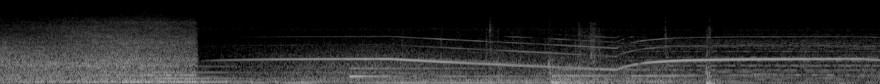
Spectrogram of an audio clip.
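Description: A police patrol car siren wails in a sweeping tone, starting abruptly and dipping low before rising again, loud and close over background road noise.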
